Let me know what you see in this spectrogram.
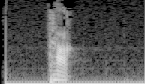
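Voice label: "thak4", Teochew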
